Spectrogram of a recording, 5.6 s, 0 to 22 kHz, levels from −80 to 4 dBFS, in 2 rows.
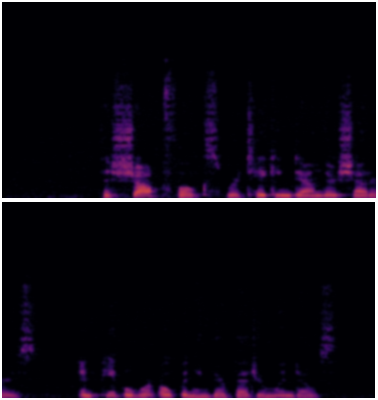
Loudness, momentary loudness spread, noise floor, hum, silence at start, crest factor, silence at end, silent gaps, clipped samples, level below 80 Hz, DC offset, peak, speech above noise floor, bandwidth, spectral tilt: -38 LUFS; 17 LU; -68 dBFS; none; 0.75 s; 20 dB; 0.3 s; none; under 0.1%; -78 dBFS; under 0.1%; -20 dBFS; 31 dB; 15 kHz; -4.5 dB/octave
